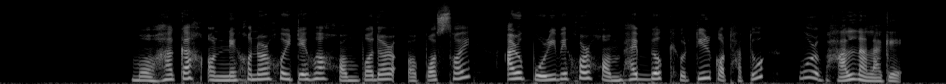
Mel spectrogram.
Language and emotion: Assamese, disgusted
